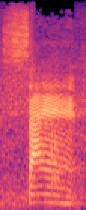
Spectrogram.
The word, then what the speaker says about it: Savyu: Nó tên là Save, tôi mới đọc đúng nha.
